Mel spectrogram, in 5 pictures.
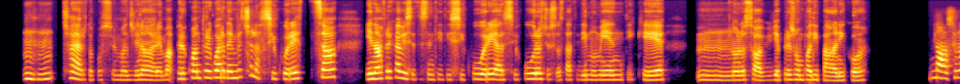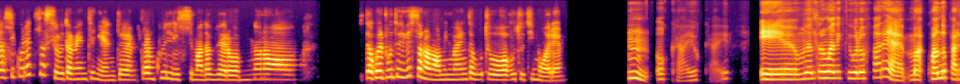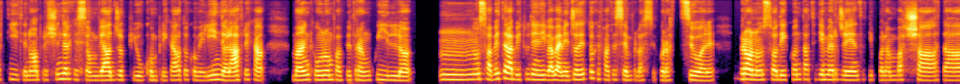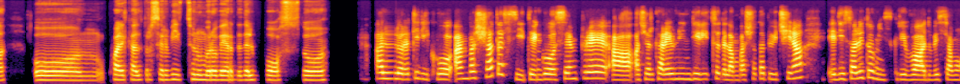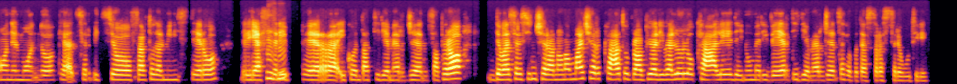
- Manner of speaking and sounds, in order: other noise; "proprio" said as "propio"
- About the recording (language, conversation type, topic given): Italian, advice, Cosa posso fare se qualcosa va storto durante le mie vacanze all'estero?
